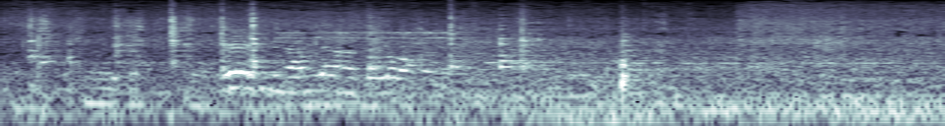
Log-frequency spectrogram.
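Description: Oil and food sizzling on a hot flat iron griddle (tawa), with scattered clinks and taps of metal utensils in the first few seconds.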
